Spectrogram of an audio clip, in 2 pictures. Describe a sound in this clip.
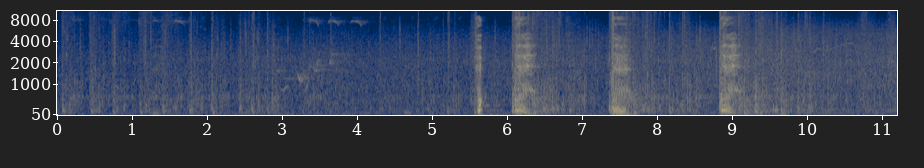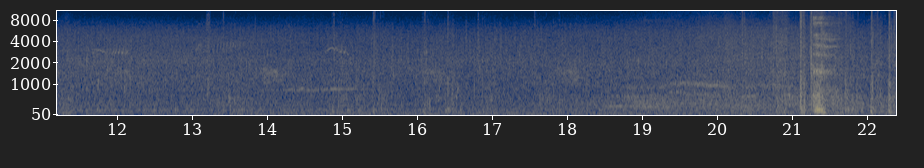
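Footsteps scrape and crunch on rock.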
